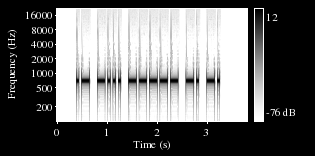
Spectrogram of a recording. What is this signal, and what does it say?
Morse code, heard as a keyed tone, about 22 wpm, 700 Hz. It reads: AB0NN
